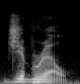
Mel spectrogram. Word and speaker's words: Jibril: through the angel gabriel or jibril j-i-b-r-i-l that's how he's pronounced and known in the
